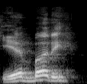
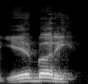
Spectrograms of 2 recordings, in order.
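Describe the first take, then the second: First: Alabama "Yeah, buddy." drawn out with a hearty lift; hearty Southern "Yeah, buddy."; Southern Alabama drawl. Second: Southern Alabama drawl. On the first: Host demos an Alabama phrase, hearty Southern accent. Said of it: "it was". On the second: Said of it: "that was Alabama". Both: Shown as a demonstration.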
